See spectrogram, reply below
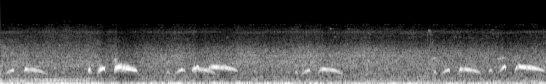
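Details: Spotted dove cooing for luring wild birds: a long run of low phrases, each one or two clipped notes leading into a drooping coo, recurring every second or two against low rumbling background noise.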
